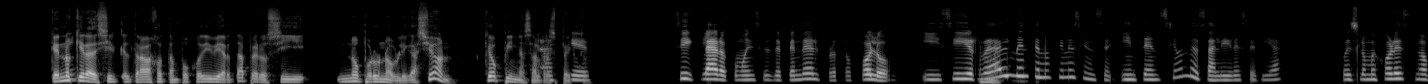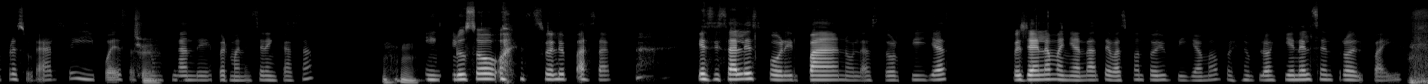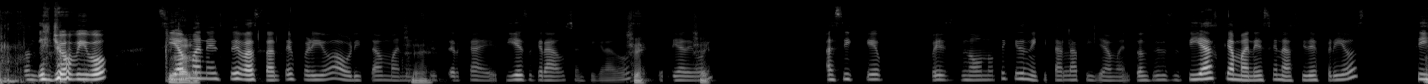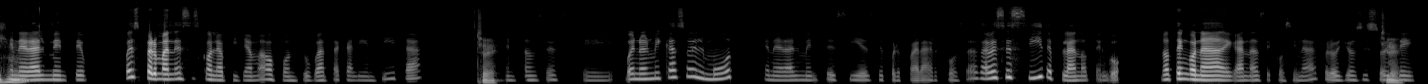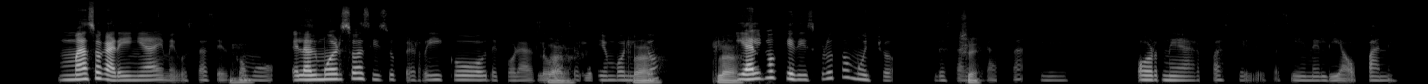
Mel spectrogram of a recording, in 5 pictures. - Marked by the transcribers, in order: chuckle; other background noise; laugh
- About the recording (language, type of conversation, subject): Spanish, podcast, ¿Cómo sería tu día perfecto en casa durante un fin de semana?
